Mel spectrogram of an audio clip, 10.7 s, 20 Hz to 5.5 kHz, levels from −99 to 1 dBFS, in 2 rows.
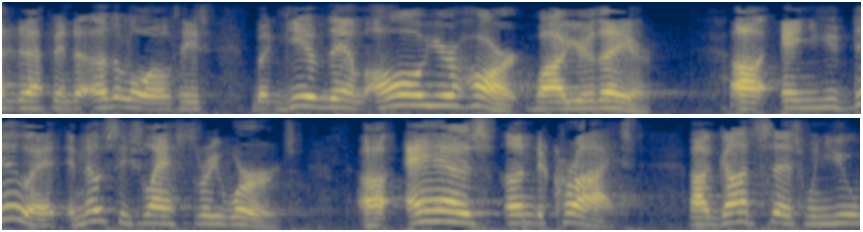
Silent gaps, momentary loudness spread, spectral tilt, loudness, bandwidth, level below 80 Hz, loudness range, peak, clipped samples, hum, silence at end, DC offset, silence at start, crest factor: none; 13 LU; -6.5 dB/octave; -25 LUFS; 5.4 kHz; -58 dBFS; 4 LU; -8 dBFS; under 0.1%; none; 0 s; under 0.1%; 0 s; 18 dB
